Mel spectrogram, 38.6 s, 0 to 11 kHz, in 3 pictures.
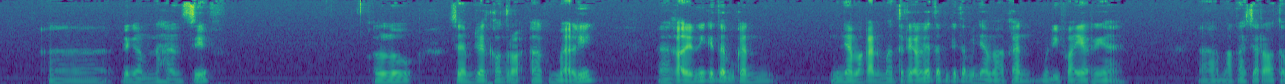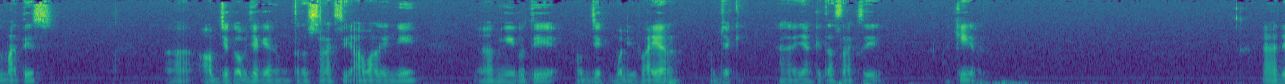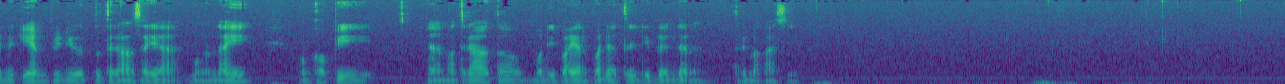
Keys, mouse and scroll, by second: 5.3 ctrl+l, 23.3 a, 23.6 a.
